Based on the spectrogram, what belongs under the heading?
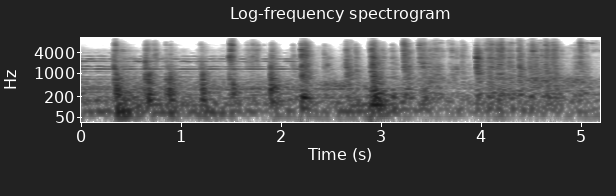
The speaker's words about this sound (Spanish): El guardia cierra la puerta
